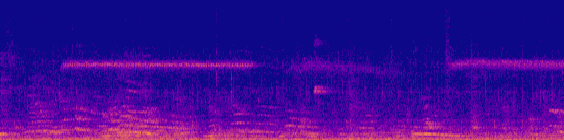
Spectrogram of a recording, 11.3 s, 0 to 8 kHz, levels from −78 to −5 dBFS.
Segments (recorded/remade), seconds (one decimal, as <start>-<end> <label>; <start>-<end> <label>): 0.0-0.9 recorded; 0.9-4.5 remade; 4.5-9.5 recorded; 9.5-10.1 remade; 10.1-11.3 recorded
